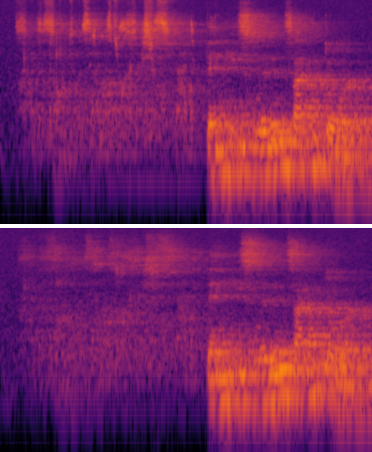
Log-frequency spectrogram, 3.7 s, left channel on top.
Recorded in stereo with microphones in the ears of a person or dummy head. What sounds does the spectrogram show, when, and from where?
0.2 s whispering: 85° left, 1.5 m
2.1 s a man speaking: 55° left (ahead or behind), 4 m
